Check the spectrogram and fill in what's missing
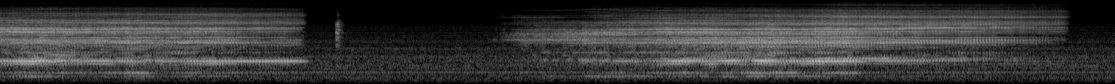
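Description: Woodturning tool hollowing Irish walnut on a lathe: a steady scraping, rasping cut for about three seconds, a brief pause with a small click, then a longer continuous cutting pass that fades out, with no talking.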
